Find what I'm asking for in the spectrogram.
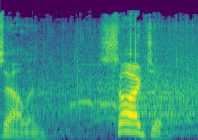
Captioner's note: applause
